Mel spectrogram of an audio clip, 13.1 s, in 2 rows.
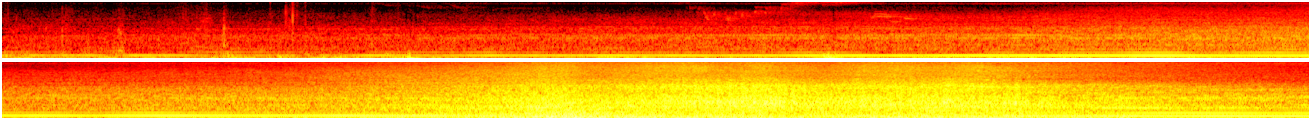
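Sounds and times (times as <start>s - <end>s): train wheels rushing on rails: 7.5s - 13.0s.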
